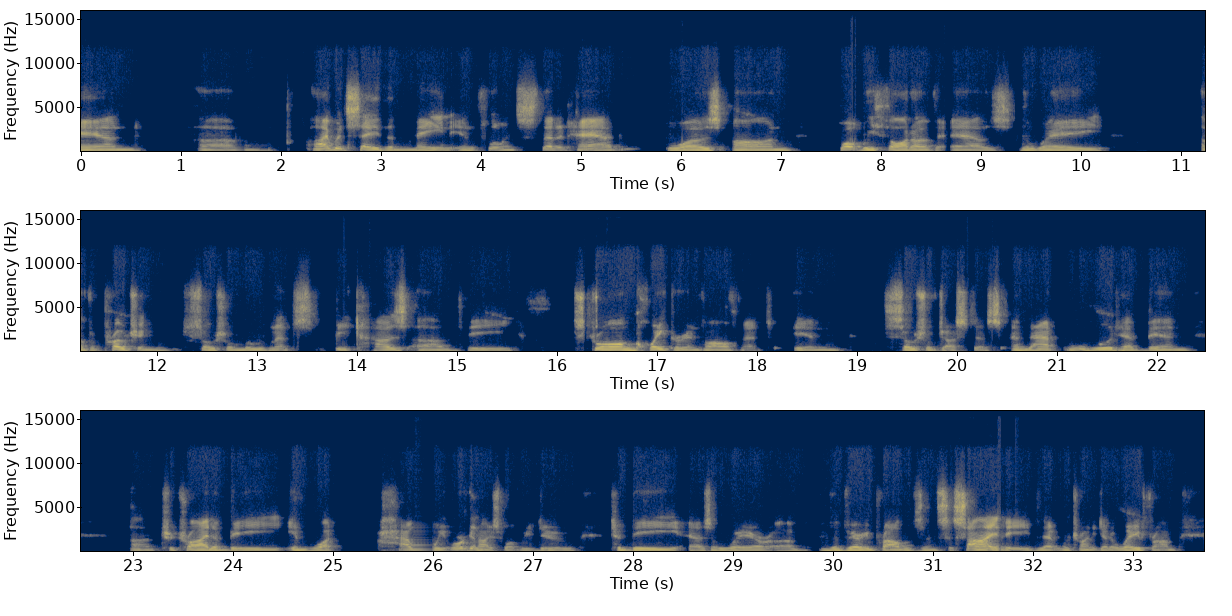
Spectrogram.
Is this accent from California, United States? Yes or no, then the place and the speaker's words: yes; Palo Alto, California, United States; It happened that when I was growing up in Palo Alto, the church of which I was a part, during those years, built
